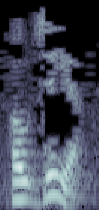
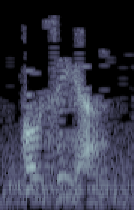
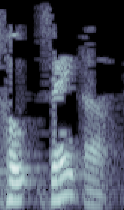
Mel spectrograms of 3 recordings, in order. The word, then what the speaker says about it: Hosea: And actually, you can see in your notes, there's two pronunciations. The one I'm using is the first one, Hosea. And note this. – Hosea. – Crank up the volume a little bit. – Hosea. – You see how they pronounce Hosea. Now, you might say the second pronunciation is Hosea. So that's the second one.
